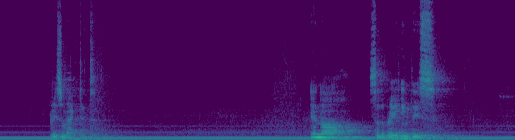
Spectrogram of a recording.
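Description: A middle-aged man speaks calmly and close through a microphone, in an echoing hall.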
